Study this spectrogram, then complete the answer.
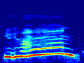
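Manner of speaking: high, slow, tearful wail; whining in dread; frightened wail. Real, not acted. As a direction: stretch it out like a plea for help. Phone rings in scary game.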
